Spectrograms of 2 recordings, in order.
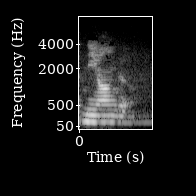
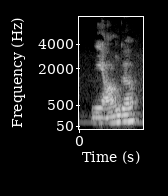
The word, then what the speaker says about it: Nyong'o: Is it Lupita Yong? Is that N silent? yeah. I don't know. How do you say it? Lupita Nyong'o. Nyong'o? Okay.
